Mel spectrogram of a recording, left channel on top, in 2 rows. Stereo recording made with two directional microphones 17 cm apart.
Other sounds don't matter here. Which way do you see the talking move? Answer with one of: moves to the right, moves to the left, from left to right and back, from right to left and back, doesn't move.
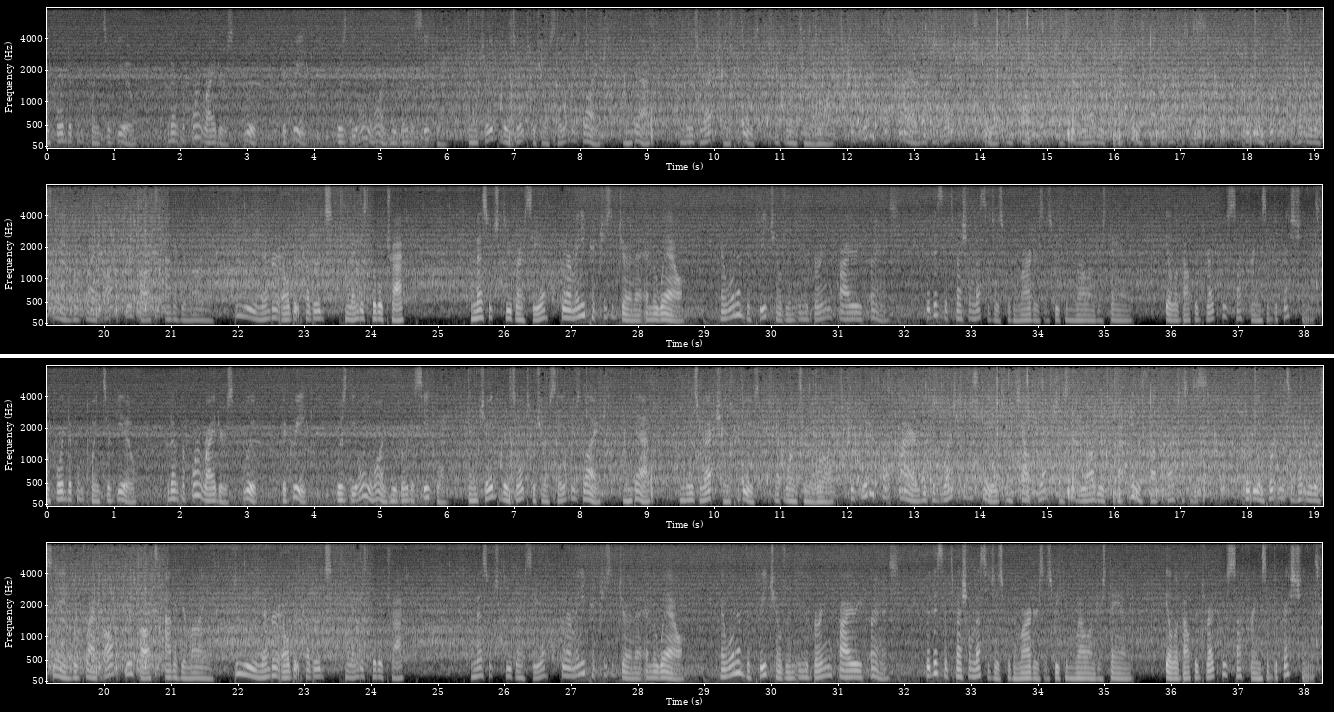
from right to left and back.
